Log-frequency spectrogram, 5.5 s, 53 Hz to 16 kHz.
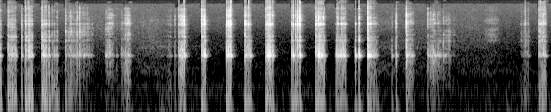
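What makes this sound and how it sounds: Fingernails scratch and tap the grained face and edge of a small solid bamboo wood chopping board. The result is a quick, uneven series of sharp, dry taps and scrapes, each carrying a woody knock near 900 Hz with a bright edge. Each sound dies away almost instantly, with short quiet gaps between bursts.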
